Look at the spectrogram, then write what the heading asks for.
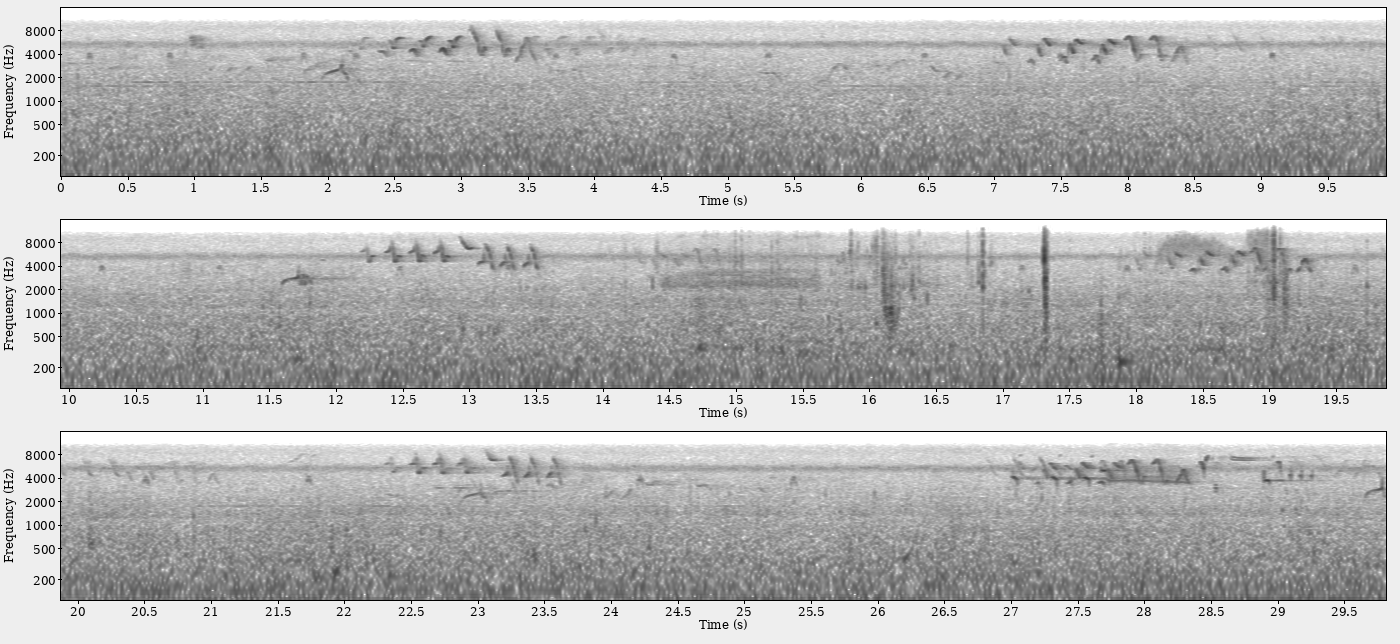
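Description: A songbird singing a short, rapid, high-pitched trill phrase every four or five seconds over a steady background hiss, with two sharp clicks a little past halfway.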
